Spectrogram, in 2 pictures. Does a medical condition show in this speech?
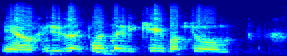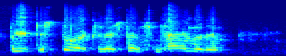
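Yes: cerebral palsy; cerebral palsy present since childhood.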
